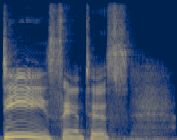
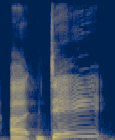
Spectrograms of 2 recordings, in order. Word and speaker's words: DeSantis: He's the chair of Italian studies at Seton Hall University, who was actually shocked at the use of Dee-Santis. Deh-Santis would be proper Italian, and no one's gonna say that.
